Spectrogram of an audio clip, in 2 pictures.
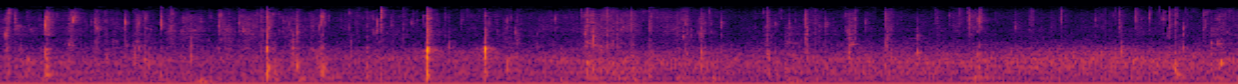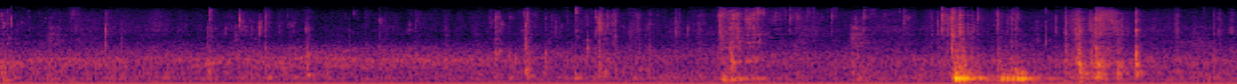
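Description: Water is poured onto seedlings in seed trays, a soft uneven patter and drip of small splashes and squishy trickles, close and fairly quiet, with a brief louder burst near the end.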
